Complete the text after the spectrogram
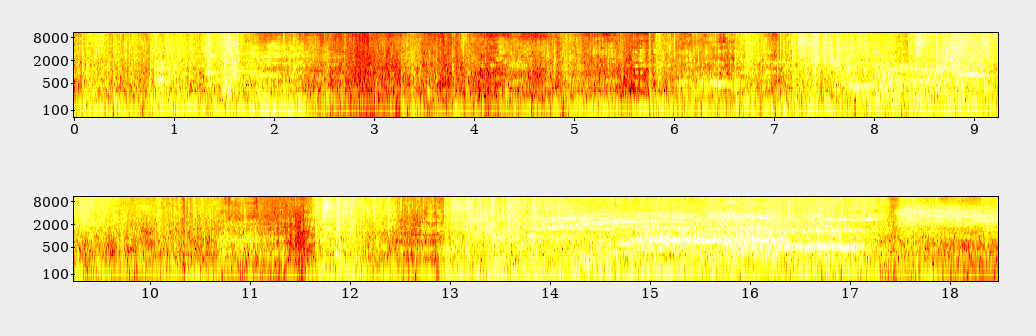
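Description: A monster shrieks and growls close by.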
